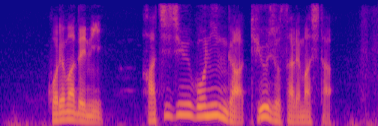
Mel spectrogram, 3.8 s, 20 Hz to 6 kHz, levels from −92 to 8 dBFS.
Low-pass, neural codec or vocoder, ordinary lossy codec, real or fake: 5.4 kHz; codec, 16 kHz in and 24 kHz out, 1 kbps, XY-Tokenizer; none; fake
